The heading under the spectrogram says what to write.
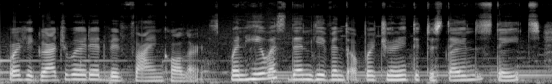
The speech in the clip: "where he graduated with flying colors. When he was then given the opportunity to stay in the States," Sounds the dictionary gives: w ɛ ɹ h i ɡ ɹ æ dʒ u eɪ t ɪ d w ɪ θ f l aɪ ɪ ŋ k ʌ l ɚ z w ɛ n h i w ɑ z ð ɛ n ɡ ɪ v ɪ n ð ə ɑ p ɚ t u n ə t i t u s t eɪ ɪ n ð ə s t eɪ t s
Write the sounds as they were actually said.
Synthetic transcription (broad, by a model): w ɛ ɹ h i ɡ ɹ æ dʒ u eɪ t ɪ d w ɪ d f l aɪ ɪ ŋ k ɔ l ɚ s w ɛ n h i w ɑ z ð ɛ n ɡ ɪ v ɪ n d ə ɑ p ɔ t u n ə t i t u s t eɪ ɪ n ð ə s t eɪ t s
